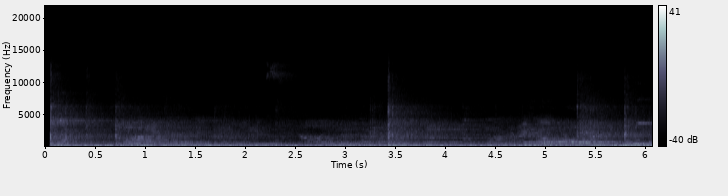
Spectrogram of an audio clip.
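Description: Badminton racquets striking a shuttlecock in a large gym hall: several sharp pops at irregular spacing over a steady low rumble and voices.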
